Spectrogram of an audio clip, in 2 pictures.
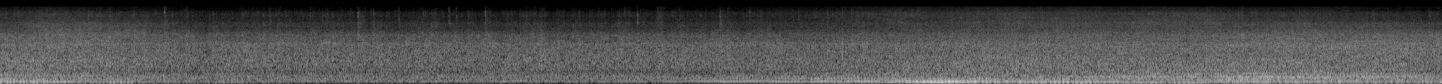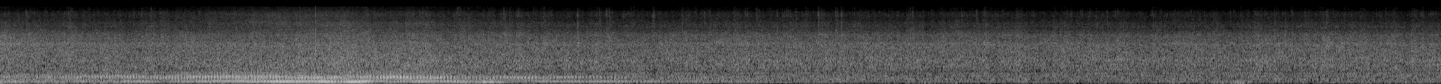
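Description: Steady rain falling on a wet village road, with vehicles driving past on the wet street, the loudest about nine seconds in and again around eighteen seconds.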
